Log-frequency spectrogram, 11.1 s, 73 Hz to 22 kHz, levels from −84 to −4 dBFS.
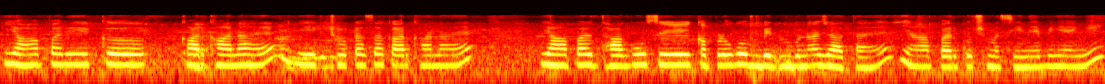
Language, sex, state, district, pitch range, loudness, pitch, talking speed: Hindi, female, Chhattisgarh, Korba, 255-280 Hz, -17 LUFS, 270 Hz, 140 wpm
